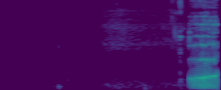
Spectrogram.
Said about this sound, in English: Whoa, excuse me. Burp.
